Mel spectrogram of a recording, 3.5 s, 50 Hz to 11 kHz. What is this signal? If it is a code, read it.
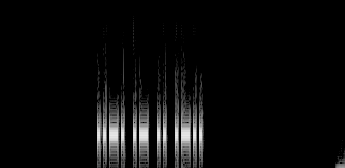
Morse code, heard as a keyed tone, about 40 wpm, 700 Hz. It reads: FAIL
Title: Four Letter Words - 40wpm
